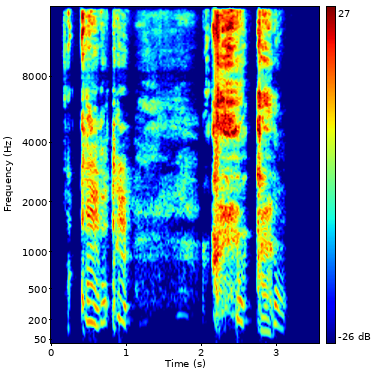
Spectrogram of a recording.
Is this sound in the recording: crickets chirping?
no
